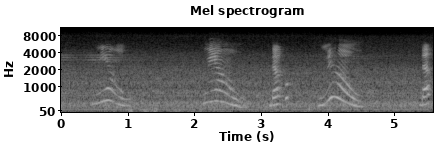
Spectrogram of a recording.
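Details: Newborn kittens of a house cat that just gave birth at home; four or five arching mews, each rising then falling within under a second, spaced about a second apart, while a child and adults talk softly.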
